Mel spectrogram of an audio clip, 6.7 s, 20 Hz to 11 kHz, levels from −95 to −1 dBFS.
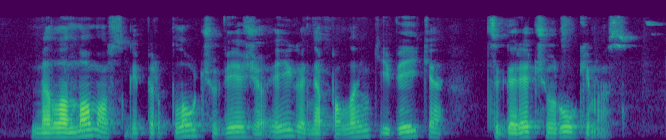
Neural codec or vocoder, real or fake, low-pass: none; real; 7.2 kHz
